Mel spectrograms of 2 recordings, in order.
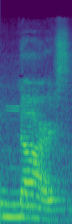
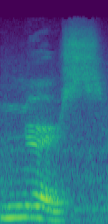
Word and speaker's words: nars: use the spelling but when we pronounce it then we say NARS not nurse okay so this one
